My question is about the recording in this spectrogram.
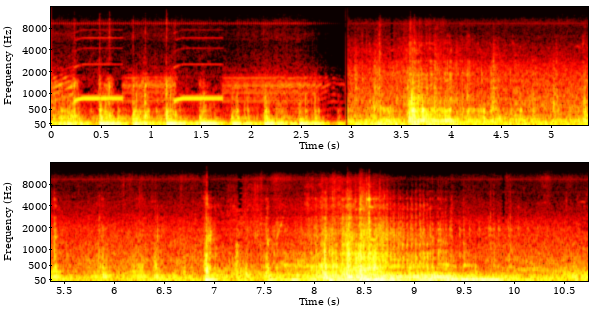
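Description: Wind buffeting an action camera's microphone mounted on a hang glider, a low rumble that swells louder about eight seconds in. Scattered knocks from the glider's frame are heard, one sharp one about seven seconds in.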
